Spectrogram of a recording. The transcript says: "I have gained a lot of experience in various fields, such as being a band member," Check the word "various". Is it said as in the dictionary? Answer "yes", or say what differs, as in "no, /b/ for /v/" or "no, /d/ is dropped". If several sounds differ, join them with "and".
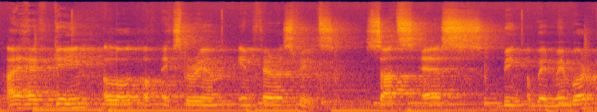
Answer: no, /f/ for /v/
